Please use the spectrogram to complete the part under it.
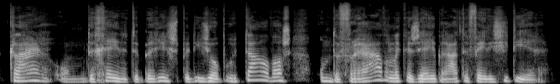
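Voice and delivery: usual speaking voice

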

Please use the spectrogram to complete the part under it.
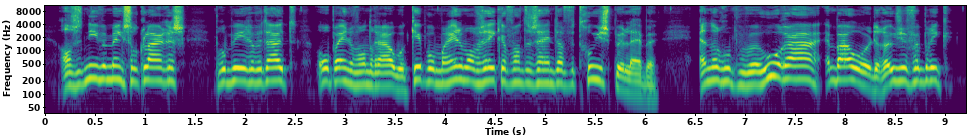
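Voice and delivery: high and loud, racing with plans; a dad who sees a fortune; excited cry. A narrator's reading. Father telling his son of riches, high excited call.

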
